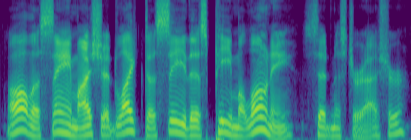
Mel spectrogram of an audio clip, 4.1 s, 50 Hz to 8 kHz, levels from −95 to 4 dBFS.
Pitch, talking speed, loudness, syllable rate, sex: 140 Hz, 205 wpm, -18 LUFS, 4.4 syllables/s, male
